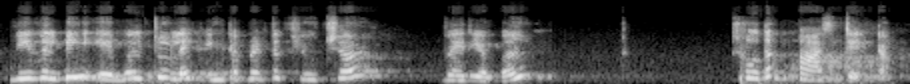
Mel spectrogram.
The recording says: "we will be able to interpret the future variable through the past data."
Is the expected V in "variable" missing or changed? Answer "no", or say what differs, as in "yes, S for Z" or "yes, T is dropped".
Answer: no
